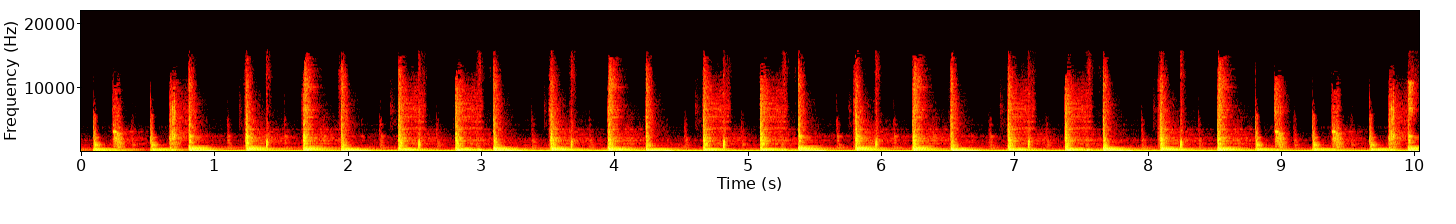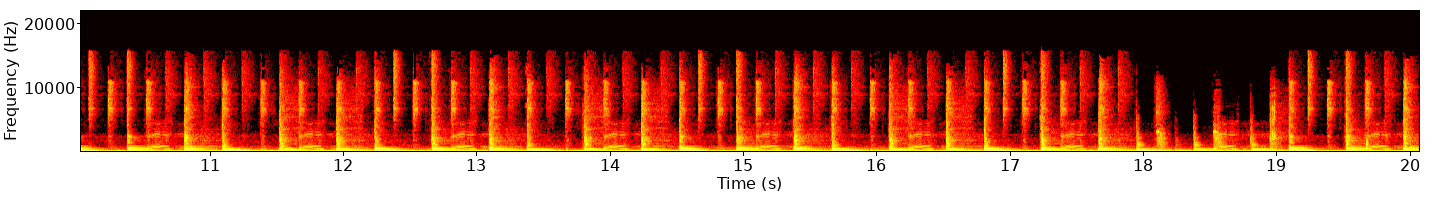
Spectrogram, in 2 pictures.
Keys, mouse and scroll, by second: 12.3 scroll down 2, 13.0 click, 15.0 click, 16.9-17.7 scroll down 3, 19.0 click.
